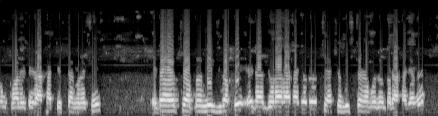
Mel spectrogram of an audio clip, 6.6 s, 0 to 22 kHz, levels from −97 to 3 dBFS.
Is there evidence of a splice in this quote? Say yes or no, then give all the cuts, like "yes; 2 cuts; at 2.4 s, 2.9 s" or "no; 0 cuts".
no; 0 cuts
